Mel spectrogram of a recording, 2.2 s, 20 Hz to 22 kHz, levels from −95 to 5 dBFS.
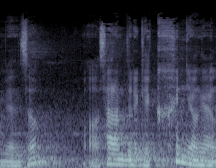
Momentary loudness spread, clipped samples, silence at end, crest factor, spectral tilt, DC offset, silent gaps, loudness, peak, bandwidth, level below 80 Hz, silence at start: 12 LU; under 0.1%; 0 s; 16 dB; -6 dB/octave; under 0.1%; none; -29 LUFS; -12 dBFS; 14.5 kHz; -46 dBFS; 0 s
